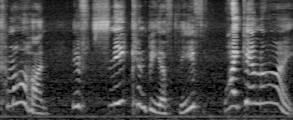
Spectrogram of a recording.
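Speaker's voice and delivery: very high, frustrated, exasperated, climbing exclamation. Ren protests to Bruno after he tells her to go home: frustrated exclamation. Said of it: "Ren exclaimed in frustration".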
